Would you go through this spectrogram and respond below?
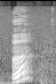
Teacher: ba is a voiced bilabial stop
